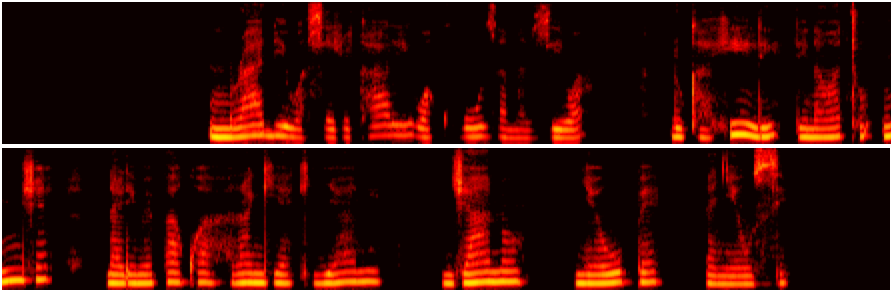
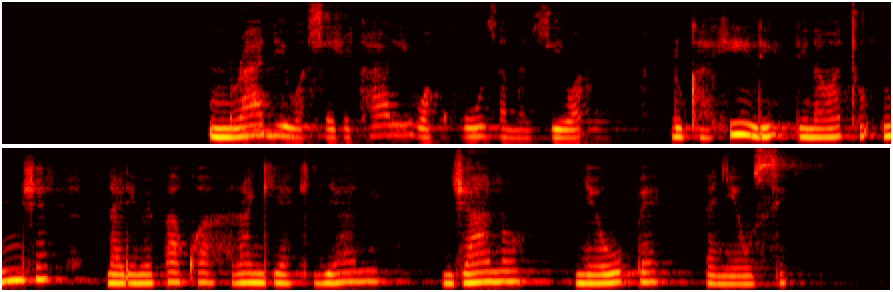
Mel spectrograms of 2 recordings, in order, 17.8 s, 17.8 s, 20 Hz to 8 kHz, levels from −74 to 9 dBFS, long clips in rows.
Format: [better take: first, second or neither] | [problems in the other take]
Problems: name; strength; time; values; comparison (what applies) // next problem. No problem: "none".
first | room echo; dies away in 0.8 s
